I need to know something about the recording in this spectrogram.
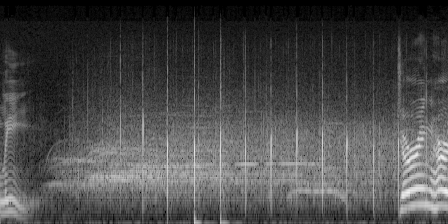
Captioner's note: applause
